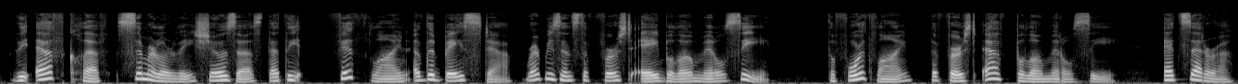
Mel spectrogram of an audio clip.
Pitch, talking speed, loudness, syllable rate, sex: 170 Hz, 150 wpm, -18 LUFS, 3.9 syllables/s, female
